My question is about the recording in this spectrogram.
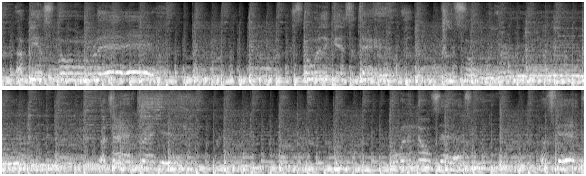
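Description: Rock band playing live, with a male lead vocal over electric guitar, keyboards and drums at a steady, loud level.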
